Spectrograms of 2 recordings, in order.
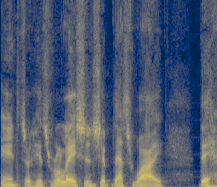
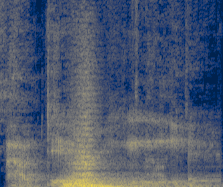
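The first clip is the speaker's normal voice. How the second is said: evil, sinister, creaky demonic-sounding voice; 5 semitones lower than usual. A commentator voicing people who condemned a husband, in a sinister demonic voice. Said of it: "sinister voices, almost demonic in nature".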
